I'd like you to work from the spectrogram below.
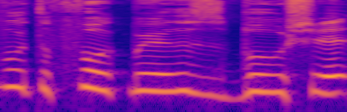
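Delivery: put-on angry, pissed-off outburst. Retelling how a player got pissed off about waiting: imitating a pissed-off player. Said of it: "one guy got all pissed off".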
